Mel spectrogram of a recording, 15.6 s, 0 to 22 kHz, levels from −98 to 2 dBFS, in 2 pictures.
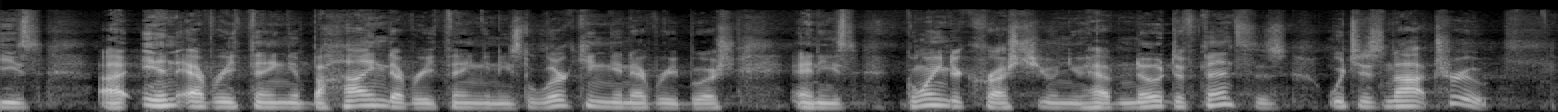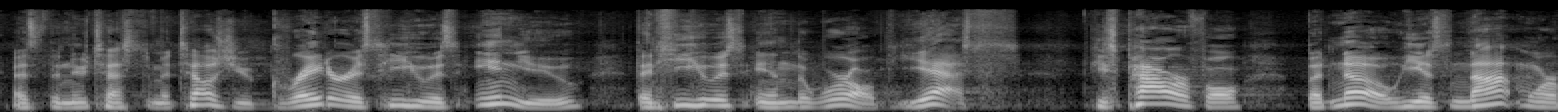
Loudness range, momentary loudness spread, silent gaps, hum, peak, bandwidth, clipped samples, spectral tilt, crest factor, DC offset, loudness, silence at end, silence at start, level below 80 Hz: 4 LU; 11 LU; none; none; -6 dBFS; 16 kHz; under 0.1%; -4.5 dB/octave; 24 dB; under 0.1%; -29 LUFS; 0 s; 0 s; -74 dBFS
